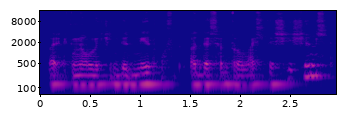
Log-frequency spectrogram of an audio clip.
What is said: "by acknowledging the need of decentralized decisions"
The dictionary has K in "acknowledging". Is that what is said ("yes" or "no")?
yes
